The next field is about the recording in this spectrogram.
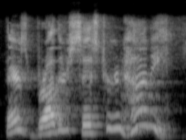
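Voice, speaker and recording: A fond, fussy elderly grandmother bear from a storybook, acted out by a man. The voice is lifted high, and the recording sounds slightly dull. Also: big pitch swings, normal speed. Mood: excited.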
